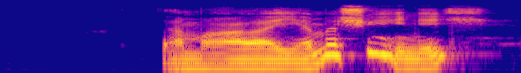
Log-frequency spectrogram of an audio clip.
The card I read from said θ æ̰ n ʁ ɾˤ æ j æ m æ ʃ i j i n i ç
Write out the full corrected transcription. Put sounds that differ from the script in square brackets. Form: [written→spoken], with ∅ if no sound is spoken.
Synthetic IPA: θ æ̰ [n→m] ʁ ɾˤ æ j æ m æ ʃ i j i n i ç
